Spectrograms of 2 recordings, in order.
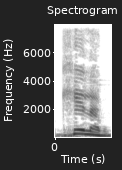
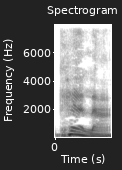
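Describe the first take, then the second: First: The first vowel is a plain e sound. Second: The first vowel is an open ae sound. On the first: This is how the spelling suggests it is read. "খেলা বলার কথা" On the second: This is how people actually say it. "আমরা কি বলি? খেলা"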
